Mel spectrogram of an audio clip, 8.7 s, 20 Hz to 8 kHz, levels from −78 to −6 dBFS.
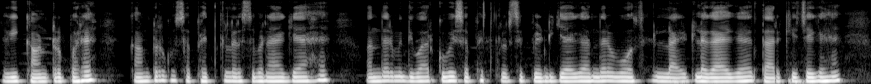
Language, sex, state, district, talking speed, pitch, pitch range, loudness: Hindi, male, Jharkhand, Palamu, 245 wpm, 140 Hz, 135-150 Hz, -15 LUFS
